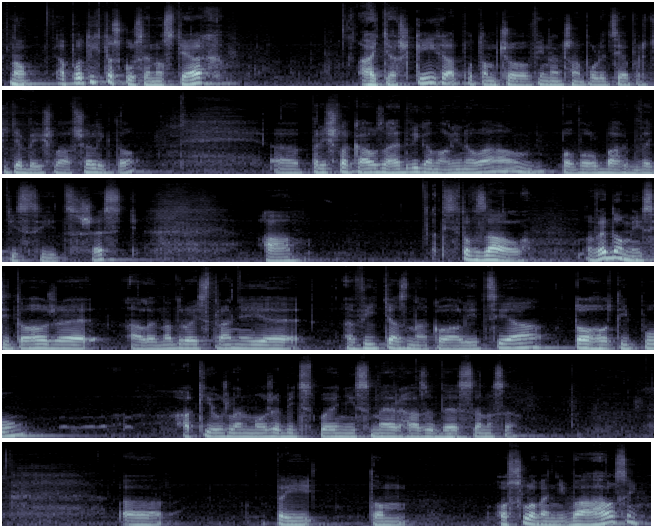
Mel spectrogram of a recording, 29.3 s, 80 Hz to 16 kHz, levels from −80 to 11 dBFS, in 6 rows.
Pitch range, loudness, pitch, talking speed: 120-150 Hz, -24 LUFS, 130 Hz, 115 wpm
